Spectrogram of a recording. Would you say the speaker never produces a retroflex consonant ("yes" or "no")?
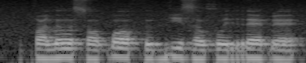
yes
